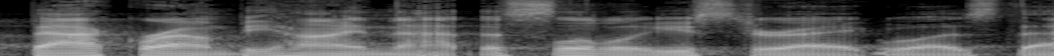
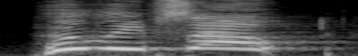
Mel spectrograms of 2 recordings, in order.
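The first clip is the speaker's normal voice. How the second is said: high, loud 'who leaps out'; incredulous question; 6 dB louder than usual. Retold or imitated. Arthur questioning Bedivere's plan, loud high disbelief. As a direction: ask loudly, high and baffled.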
